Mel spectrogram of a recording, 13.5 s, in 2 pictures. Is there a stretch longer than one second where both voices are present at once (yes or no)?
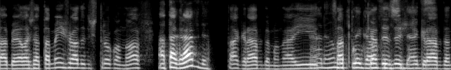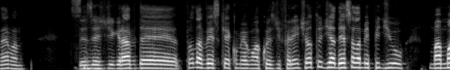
yes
